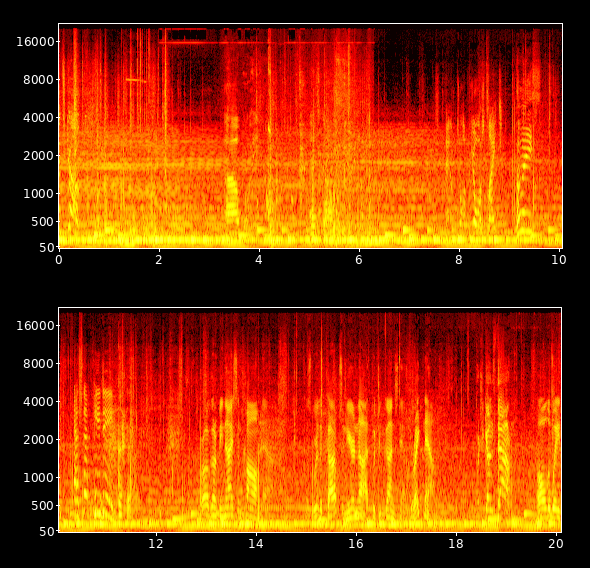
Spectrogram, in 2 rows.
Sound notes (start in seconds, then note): 10.8 chuckles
